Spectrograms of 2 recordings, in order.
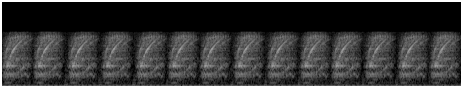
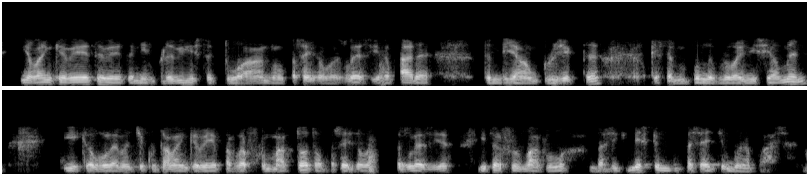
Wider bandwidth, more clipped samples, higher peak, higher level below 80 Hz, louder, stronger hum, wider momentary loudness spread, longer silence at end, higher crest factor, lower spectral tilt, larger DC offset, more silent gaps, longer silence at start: first, 5.4 kHz vs 3.7 kHz; neither; second, -16 dBFS vs 0 dBFS; about the same, -58 dBFS vs -62 dBFS; second, -28 LUFS vs -19 LUFS; neither; second, 2 LU vs 9 LU; second, 0 s vs 0.3 s; about the same, 16 dB vs 18 dB; second, -2 dB/octave vs -12 dB/octave; first, 0.4% vs under 0.1%; neither; second, 0 s vs 0.2 s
